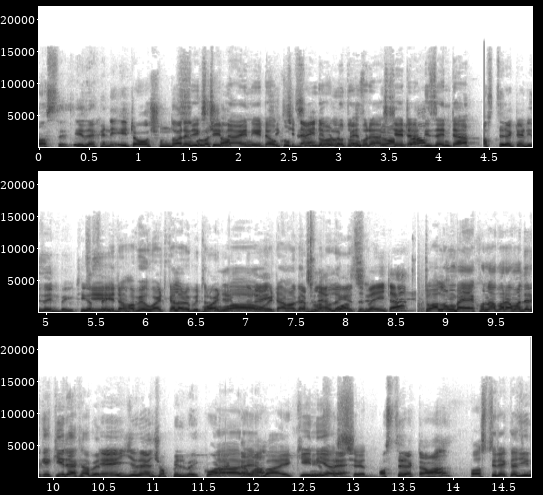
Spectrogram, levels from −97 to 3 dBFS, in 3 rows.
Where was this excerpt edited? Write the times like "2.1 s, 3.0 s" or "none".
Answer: 4.5 s, 8.8 s

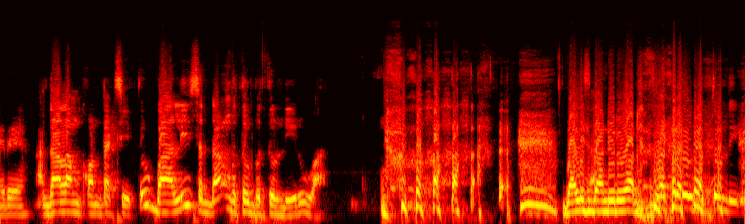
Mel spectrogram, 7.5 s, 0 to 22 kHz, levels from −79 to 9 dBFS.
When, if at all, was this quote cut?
none

